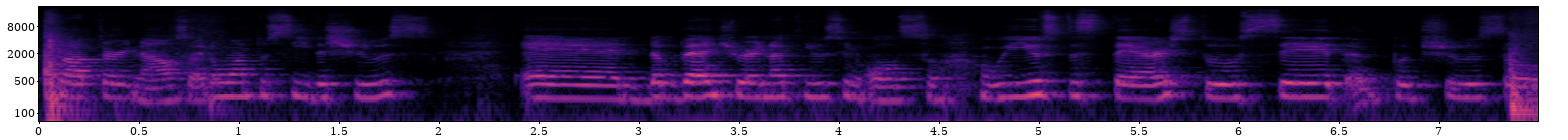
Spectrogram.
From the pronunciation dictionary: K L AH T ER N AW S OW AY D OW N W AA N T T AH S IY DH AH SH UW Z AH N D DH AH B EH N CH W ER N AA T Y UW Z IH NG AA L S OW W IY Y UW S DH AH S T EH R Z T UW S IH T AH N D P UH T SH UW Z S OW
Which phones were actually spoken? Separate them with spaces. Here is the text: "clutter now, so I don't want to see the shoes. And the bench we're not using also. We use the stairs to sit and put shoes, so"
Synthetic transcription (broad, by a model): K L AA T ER N AW S OW AY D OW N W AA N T T AH S IY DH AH SH UW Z AH N D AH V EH N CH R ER N AA T Y UW S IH NG AA L S OW W IY Y UW S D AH S T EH R S T UW S IH T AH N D P UH T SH UW S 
